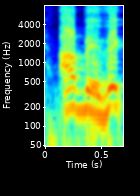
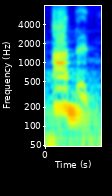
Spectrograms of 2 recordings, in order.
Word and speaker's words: Abd: mis años eh abd Cómo se pronuncia tu apellido abd es eh se puede pronunciar AB o se puede pronunciar cuando estaba en Siria se pronuncia a veces abed sirio mis abuelos eran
